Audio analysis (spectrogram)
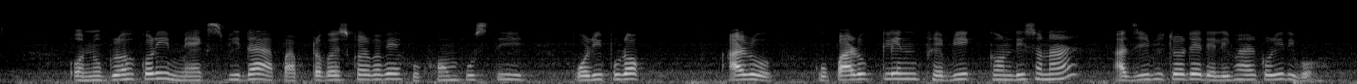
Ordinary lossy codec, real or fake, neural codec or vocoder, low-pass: none; real; none; 7.2 kHz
